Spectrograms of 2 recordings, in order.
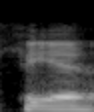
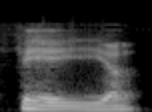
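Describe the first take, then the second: First: The word is said as one syllable. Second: The word is split into two syllables. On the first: This is how we would normally say it. "where we might sing or say one" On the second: This is how traditional singers render it. "provide two syllables where we might sing or say one"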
